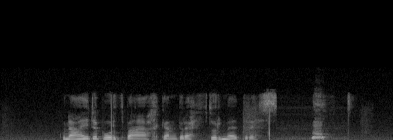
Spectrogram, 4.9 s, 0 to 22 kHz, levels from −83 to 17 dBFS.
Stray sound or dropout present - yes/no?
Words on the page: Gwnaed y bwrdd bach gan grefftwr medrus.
yes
